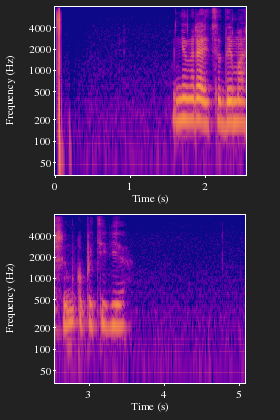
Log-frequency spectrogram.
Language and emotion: Russian, positive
